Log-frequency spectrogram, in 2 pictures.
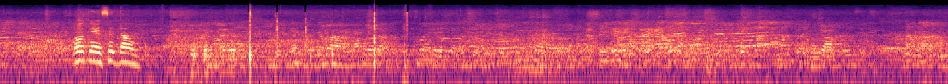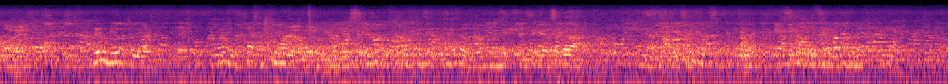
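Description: Men talk nearby in an echoing indoor space.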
